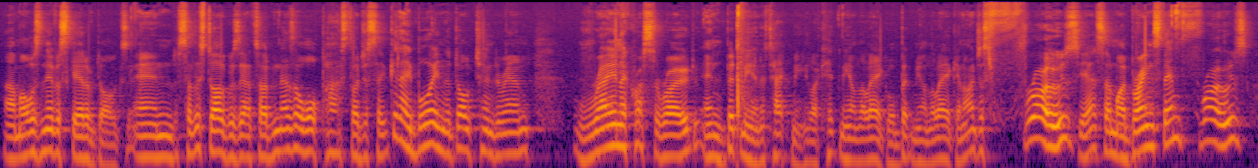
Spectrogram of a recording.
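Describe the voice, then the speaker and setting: Dark-voiced man teaching a group. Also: mid-range voice. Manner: checks in with the audience with rhetorical questions and "yeah?". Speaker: relationship workshop speaker.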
